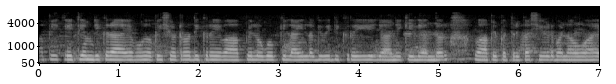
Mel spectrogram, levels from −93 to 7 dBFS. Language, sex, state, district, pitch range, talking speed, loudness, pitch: Hindi, female, Bihar, Purnia, 210-220 Hz, 290 wpm, -29 LUFS, 215 Hz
